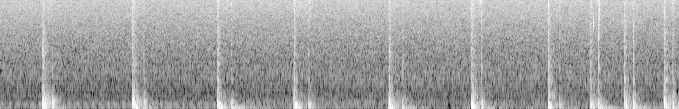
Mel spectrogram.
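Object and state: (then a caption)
Latex rubber balloon. A large, hollow, air-filled green latex rubber balloon is held in one hand and tapped slowly with the fingertips. About ten soft, dull, low thumps sound at an uneven pace, each dying away almost at once with no ring.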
